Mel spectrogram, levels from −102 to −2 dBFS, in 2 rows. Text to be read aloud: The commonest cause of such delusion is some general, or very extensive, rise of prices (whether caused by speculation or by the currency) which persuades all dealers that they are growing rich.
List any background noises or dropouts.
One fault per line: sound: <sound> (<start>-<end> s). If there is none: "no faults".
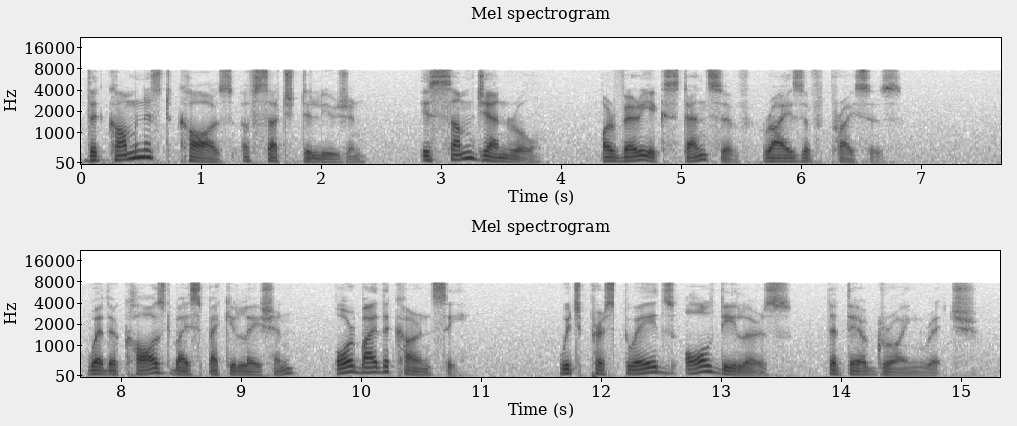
sound: dropout (12.1-12.2 s)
